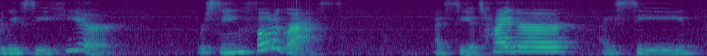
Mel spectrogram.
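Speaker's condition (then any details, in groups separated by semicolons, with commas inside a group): No condition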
